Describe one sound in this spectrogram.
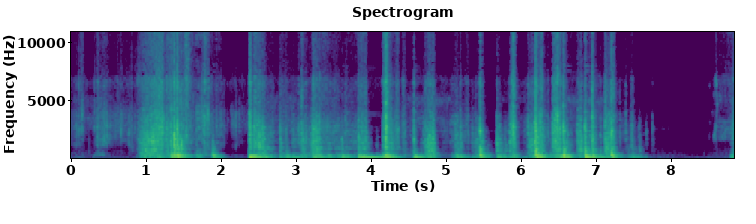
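A plastic watering can bumps and knocks against stone.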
